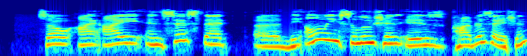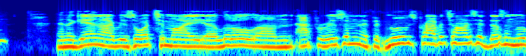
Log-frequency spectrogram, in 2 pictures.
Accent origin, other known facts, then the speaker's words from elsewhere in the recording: New Orleans, Louisiana, United States; I'm from New Orleans. We have Audubon Park a half a mile away from me.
